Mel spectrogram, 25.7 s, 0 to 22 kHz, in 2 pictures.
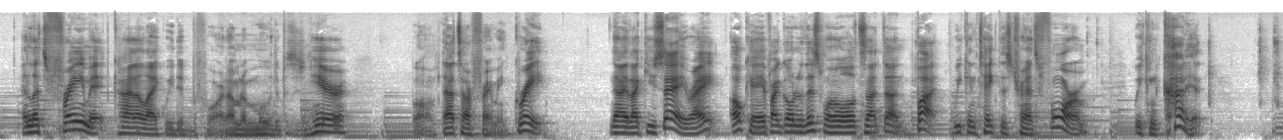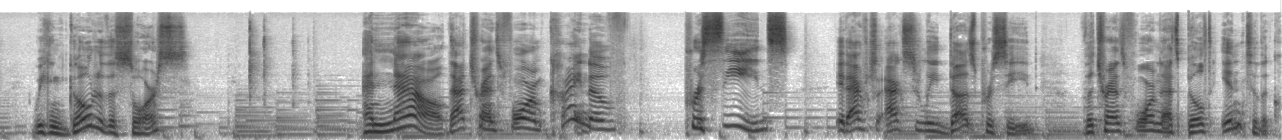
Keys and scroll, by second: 12.5 super+x, 15.2 super+v.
